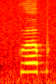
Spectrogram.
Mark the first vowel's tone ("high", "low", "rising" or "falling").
high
